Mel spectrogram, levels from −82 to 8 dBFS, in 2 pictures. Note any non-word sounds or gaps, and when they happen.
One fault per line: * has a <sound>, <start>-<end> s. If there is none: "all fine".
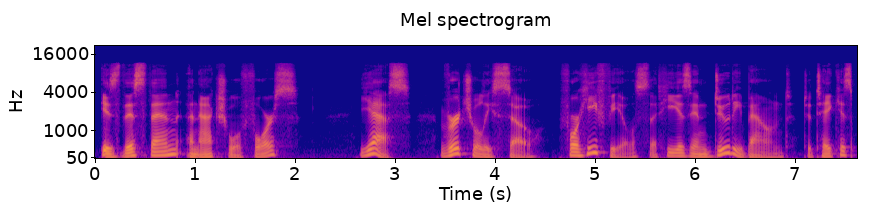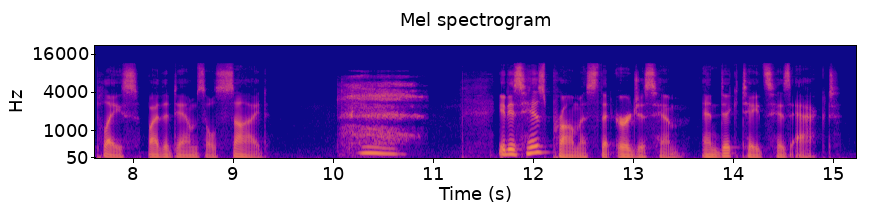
* has a sigh, 10.0-11.0 s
